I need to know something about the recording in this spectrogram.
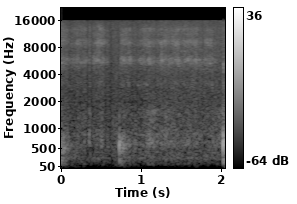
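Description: Marker pen writing on a whiteboard, faint, with a couple of light ticks of the tip on the board.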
